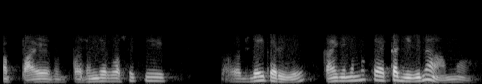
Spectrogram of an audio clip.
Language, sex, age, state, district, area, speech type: Odia, male, 45-60, Odisha, Boudh, rural, conversation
